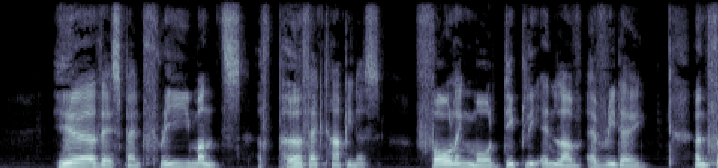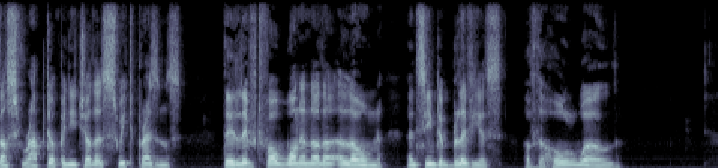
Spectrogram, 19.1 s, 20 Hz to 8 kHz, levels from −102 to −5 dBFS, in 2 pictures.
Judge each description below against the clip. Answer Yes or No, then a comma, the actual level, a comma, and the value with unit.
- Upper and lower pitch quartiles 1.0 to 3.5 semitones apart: No, average, 5.2 semitones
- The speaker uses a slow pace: Yes, slow, 115 wpm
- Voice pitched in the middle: No, low, 130 Hz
